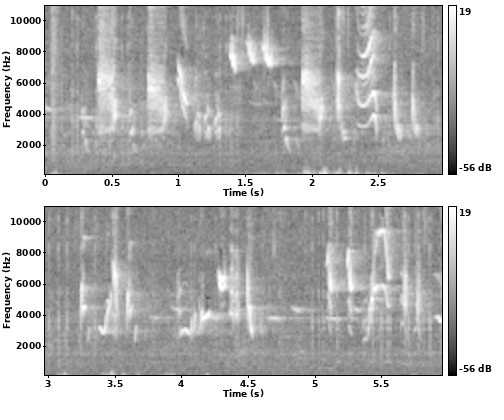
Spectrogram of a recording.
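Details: Eurasian blackcap in Denmark singing a quick, rich warble of varied high notes in short bursts, over low rumbling wind noise.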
